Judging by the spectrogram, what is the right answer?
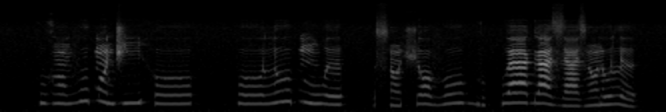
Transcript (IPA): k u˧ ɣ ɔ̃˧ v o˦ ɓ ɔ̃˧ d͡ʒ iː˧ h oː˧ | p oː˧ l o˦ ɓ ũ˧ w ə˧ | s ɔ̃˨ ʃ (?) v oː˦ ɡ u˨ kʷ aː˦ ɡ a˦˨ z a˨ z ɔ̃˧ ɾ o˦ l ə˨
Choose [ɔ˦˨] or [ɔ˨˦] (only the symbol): ɔ˦˨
